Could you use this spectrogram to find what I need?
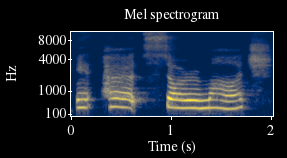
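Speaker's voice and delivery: high, very slow pained stress; drawn-out emphasis. Real, not acted. Recalling the injection, slow pained emphasis. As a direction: stretch it out to show the pain.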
